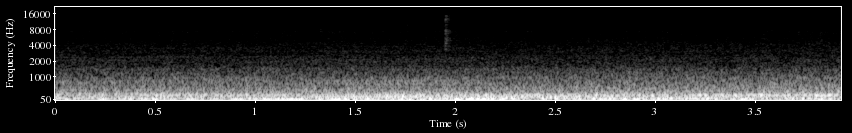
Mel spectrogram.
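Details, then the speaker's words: 2015 Chrysler Town & Country while driving on a hot day, rear hubs going bad: constant low growling, rubbing noise under the road rumble that gets louder and may change when swerving or turning; worn rear hub wheel bearings. "it's kind of a growling, rubbing, I don't know how to explain it, noise, but definitely noticeable. It gets louder."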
